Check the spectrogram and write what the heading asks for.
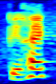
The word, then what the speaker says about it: Perec: On prononce Pérec, mais on ne met pas d'accent sur Pérec.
